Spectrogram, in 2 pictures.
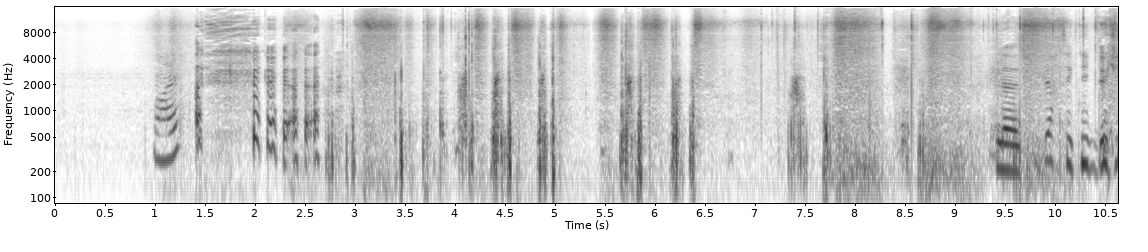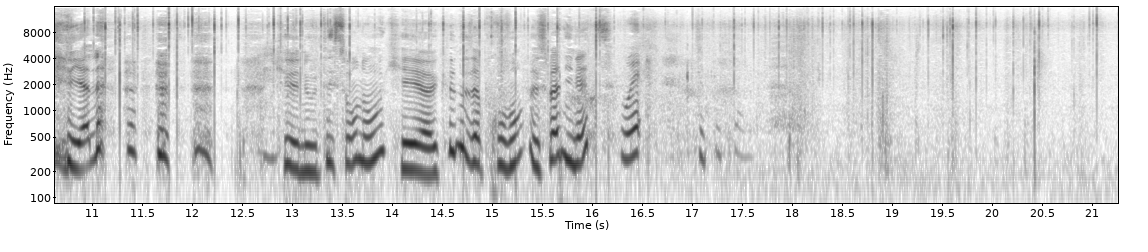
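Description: A fire crackles and pops loudly.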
